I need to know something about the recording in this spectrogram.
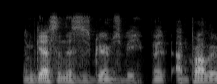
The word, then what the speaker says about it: Grimsby: But what if we told you it was pronounced Grimis? No, We'd be lying. It's Grimsby.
